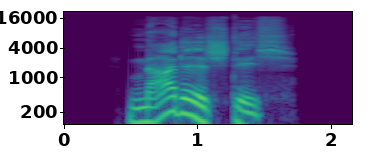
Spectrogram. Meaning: 1. stitch 2. pinprick
- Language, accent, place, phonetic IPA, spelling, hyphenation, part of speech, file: German, Germany, Berlin, [ˈnaːdl̩ˌʃtɪç], Nadelstich, Na‧del‧stich, noun, De-Nadelstich.ogg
